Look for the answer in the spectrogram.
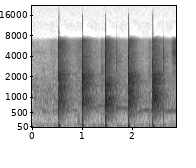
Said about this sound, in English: Golf clap.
